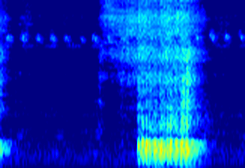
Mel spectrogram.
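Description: A single loud, rough, low rattling breath sound lasting about a second, rising out of a quiet room: a snore.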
